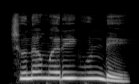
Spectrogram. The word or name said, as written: ಉಂಡಿ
